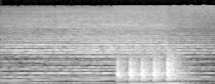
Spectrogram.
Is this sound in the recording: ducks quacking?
no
